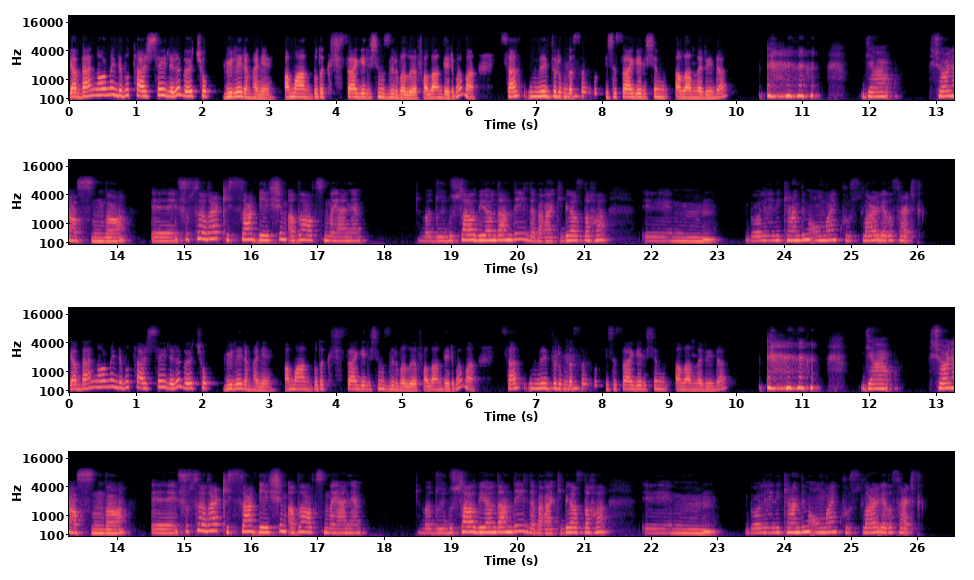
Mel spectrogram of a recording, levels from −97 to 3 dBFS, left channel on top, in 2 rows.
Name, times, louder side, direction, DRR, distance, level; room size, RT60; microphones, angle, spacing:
voice 1, 0.0-6.1 6.6-7.8 8.0-9.9, left 6 dB, 75° left, 0.4 m, -25 dB
voice 2, 7.2-7.7 10.5-11.6 11.9-12.4 12.9-14.1 14.5-17.7 18.5-21.5 21.9-23.0 23.4-26.1, right 1 dB, 15° right, 0.6 m, -27 dB
11.0 x 4.1 x 6.9 m
head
